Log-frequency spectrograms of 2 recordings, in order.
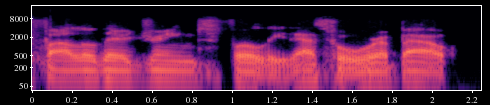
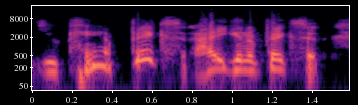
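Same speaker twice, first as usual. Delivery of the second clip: doubting dad; 8 semitones higher, faster than usual. Retold or imitated.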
